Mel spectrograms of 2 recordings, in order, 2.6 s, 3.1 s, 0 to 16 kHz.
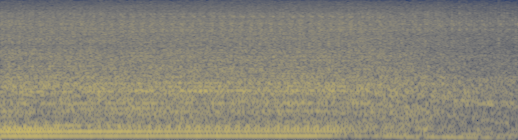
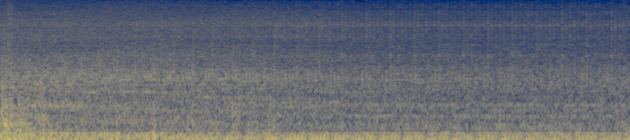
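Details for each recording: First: BMW 330i E46 (written-off non-runner) revving cleanly after fixes, falling away smoothly with no stumble or misfire, sounding much better than before; mass airflow meter still to be ordered; normal rev. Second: BMW 330i E46 (written-off non-runner) first start: lumpy, uneven idle with dropped pulses, smoking, no mass airflow sensor fitted, oil leaking from rocker cover onto exhaust; misfire at idle.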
